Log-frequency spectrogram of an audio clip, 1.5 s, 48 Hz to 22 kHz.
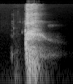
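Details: Quick indrawn breath, then one sharp explosive sneeze that fades off, one of 5 sneezes in 38 seconds.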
